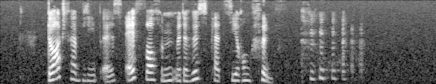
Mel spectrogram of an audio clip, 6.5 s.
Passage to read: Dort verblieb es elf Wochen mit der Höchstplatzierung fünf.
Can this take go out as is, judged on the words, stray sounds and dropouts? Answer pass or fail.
fail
